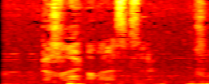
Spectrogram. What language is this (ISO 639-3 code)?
pus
